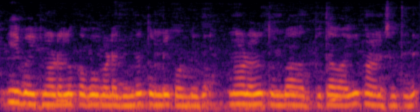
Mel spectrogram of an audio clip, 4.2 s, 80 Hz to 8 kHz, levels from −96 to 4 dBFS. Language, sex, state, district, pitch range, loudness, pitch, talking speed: Kannada, male, Karnataka, Raichur, 210-230 Hz, -26 LUFS, 220 Hz, 145 wpm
